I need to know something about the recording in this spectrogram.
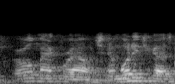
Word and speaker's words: Earl Mac Rauch: The writer, how do you pronounce the writer's name? I've never known how to say it. Earl Mac Rauch. Earl Mac Rauch.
